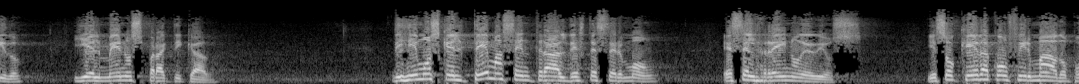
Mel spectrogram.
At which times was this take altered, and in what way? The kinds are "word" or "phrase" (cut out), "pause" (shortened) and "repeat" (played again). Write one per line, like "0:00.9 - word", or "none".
none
